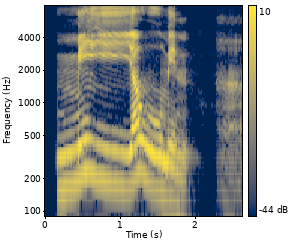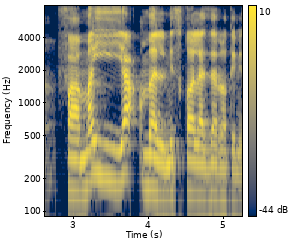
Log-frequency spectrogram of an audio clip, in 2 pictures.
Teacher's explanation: Contoh miyaumin, famay ya'mal mithqala dzarratin, itu kadang nun sukun bertemu dengan ya, maka menahan suara pada huruf kedua sambil memberikan sifat huruf yang sempurna. Sifat hurufnya huruf ya harus sempurna, yaitu dialirkan melalui rongga hidung. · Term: idgham bigunnah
